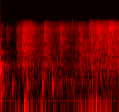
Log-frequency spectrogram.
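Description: Marker pen writing on a whiteboard: a run of short, faint, scratchy strokes as a formula is written out.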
